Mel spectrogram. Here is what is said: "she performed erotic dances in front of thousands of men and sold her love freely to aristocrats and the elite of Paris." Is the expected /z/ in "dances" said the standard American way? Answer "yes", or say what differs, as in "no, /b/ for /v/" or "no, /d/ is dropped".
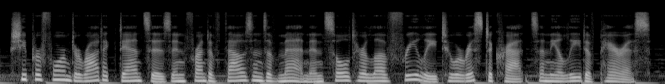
yes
